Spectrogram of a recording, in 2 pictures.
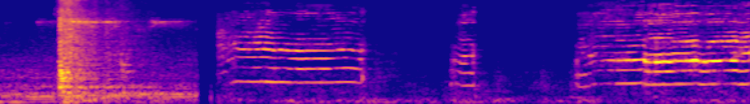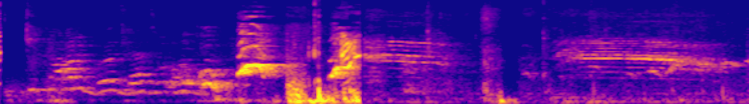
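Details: Fighting house cats trade drawn-out, strained yowls and meows in several separate bursts. The cries are steady and harmonic, with a wobbling low growl in the middle and some human voices mixed in.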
